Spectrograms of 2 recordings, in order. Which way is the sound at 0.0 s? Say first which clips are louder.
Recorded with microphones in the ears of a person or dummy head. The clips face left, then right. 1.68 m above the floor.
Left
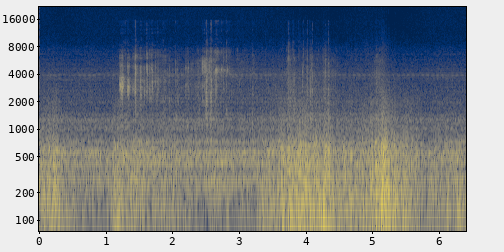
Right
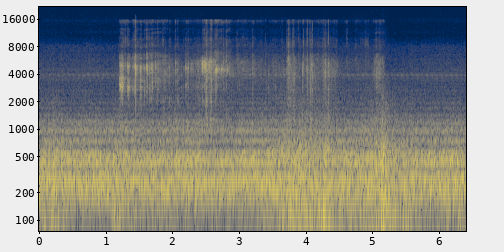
Right 7 dB; 65° right (ahead or behind).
